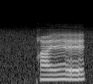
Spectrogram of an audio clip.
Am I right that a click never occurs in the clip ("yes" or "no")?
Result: yes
